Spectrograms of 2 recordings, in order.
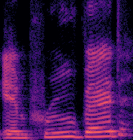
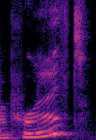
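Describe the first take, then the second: First: The -ed ending is said as an extra syllable. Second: The -ed ending adds no extra syllable. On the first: The speaker calls it wrong. "they say improved" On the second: The speaker calls it right. "instead of improved"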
